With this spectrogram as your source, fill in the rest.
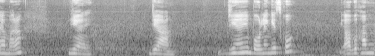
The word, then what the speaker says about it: ज्ञान: लेकिन ज्ञान, इसको अगर शुद्ध उच्चारण की हम बात करें तो ज्ञान बोला जाएगा इसको, ठीक है।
